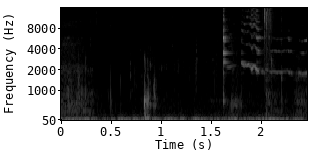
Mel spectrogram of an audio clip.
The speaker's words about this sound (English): So I'm gonna take a sip of my water and then continue with movement stuff.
